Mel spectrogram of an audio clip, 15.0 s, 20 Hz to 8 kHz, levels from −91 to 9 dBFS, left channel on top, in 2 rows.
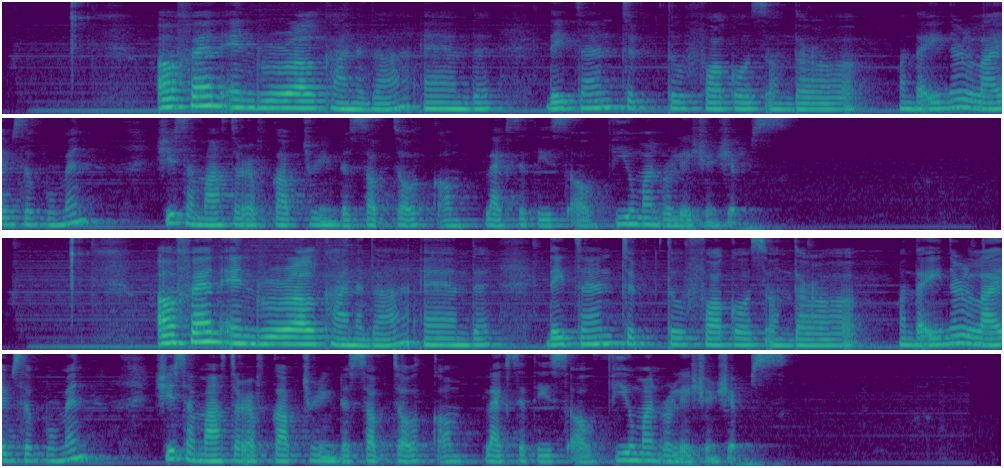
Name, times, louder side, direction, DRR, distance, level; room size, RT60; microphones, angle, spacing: voice 1, 0.8-6.4 6.7-8.2 8.7-13.0, right 2 dB, 70° right, 1.1 m, -32 dB
20.5 x 8.3 x 7.9 m
head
